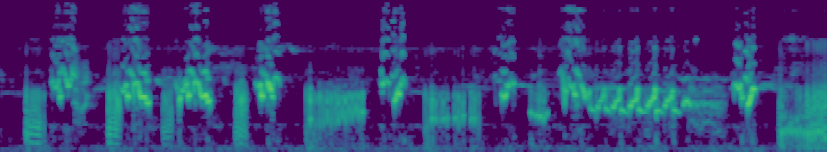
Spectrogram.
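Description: A budgerigar warbles, mixing rapid chirps, squeaks and harsh chatter in a continuous jumble.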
